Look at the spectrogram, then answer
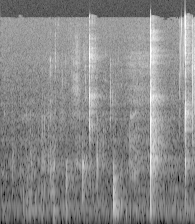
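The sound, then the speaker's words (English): Someone takes a swig of a drink: quiet, wet sipping and swallowing noises, broken by a couple of sharp, bright clicks like a glass being tipped. No one speaks. “Yeah, I'm just going to take a swig of this.”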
